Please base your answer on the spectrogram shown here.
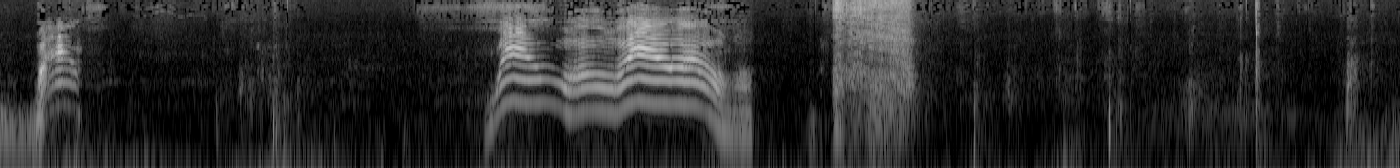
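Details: Cat annoyed by its owner: an opening meow, then a long, loud, tremulous yowl of nearly three seconds, followed by a breathy hiss and scattered clicks.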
